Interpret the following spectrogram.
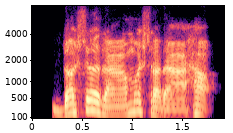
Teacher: बाद तथा राम के द पद का उच्चारण करने के पश्चात राम का उच्चारण करने के पूर्व कुछ समय रुकना पड़ता है वह यति है इस यति से अर्थ भेद भी हो जाता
